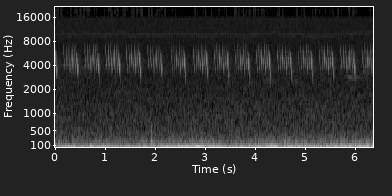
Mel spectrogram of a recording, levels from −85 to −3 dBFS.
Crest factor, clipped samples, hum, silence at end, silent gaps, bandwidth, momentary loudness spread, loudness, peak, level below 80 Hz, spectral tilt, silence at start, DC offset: 16 dB; under 0.1%; none; 0 s; none; over 20 kHz; 4 LU; -39 LUFS; -16 dBFS; -34 dBFS; -4 dB/octave; 0 s; under 0.1%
